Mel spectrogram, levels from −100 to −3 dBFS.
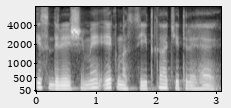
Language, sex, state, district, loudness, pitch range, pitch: Hindi, male, Jharkhand, Ranchi, -17 LUFS, 115-135 Hz, 115 Hz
